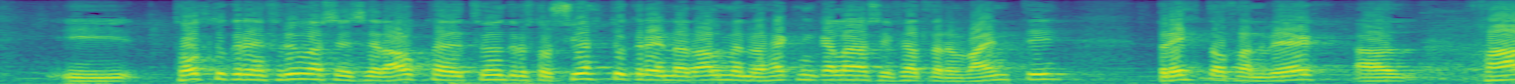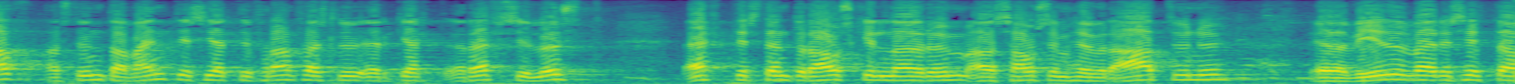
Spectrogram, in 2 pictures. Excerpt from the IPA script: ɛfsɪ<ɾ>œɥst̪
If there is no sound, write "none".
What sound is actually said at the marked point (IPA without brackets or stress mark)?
l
